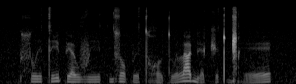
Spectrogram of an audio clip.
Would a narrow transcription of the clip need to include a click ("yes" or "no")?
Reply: yes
